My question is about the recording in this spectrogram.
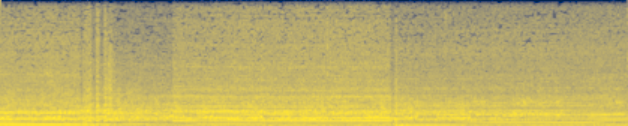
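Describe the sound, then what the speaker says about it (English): Race car engine in Gran Turismo Sport revved hard in third gear going up a hill, a loud sustained droning whine that holds steady with slight pitch shifts, alone without talk. "I need to rev it all the way out in third gear going up the hill"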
